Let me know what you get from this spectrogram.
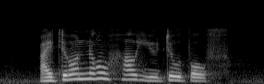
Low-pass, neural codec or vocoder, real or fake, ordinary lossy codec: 5.4 kHz; codec, 16 kHz in and 24 kHz out, 0.6 kbps, FocalCodec, streaming, 2048 codes; fake; none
